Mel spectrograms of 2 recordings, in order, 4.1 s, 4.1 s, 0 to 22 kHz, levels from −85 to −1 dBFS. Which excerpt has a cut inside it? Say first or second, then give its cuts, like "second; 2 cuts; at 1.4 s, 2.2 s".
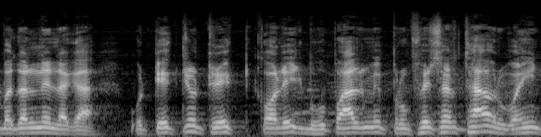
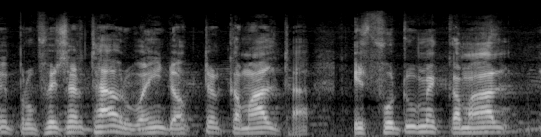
second; 1 cut; at 2.5 s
